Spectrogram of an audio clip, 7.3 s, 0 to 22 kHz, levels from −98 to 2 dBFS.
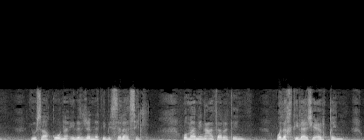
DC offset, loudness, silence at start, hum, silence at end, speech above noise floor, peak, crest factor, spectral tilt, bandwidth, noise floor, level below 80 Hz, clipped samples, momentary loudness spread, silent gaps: under 0.1%; -21 LUFS; 0 s; none; 0 s; 28 dB; -4 dBFS; 16 dB; -7 dB/octave; 8.4 kHz; -47 dBFS; -46 dBFS; under 0.1%; 12 LU; none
